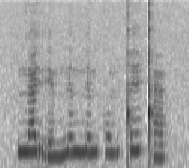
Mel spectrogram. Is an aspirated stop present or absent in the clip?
present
